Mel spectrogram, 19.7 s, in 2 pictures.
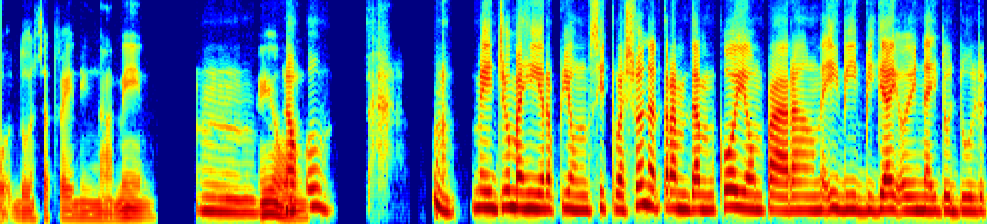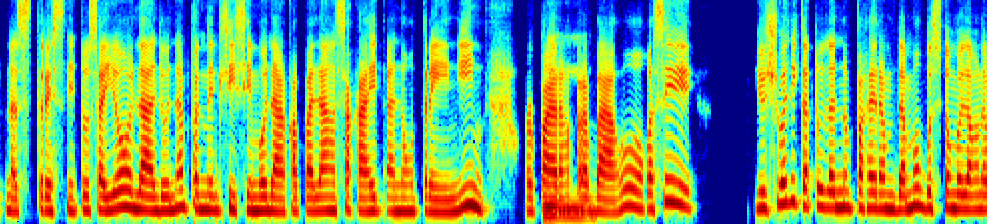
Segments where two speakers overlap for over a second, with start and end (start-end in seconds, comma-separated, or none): none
